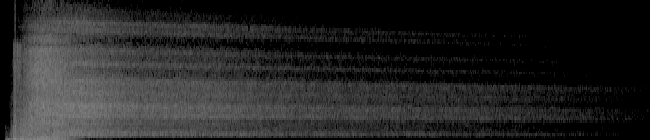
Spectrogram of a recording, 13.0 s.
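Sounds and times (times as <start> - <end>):
smoke emitting: 0.1 - 6.3.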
